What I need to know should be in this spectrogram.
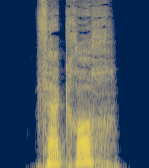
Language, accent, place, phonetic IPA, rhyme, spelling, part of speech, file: German, Germany, Berlin, [fɛɐ̯ˈkʁɔx], -ɔx, verkroch, verb, De-verkroch.ogg
- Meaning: first/third-person singular preterite of verkriechen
